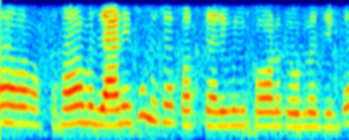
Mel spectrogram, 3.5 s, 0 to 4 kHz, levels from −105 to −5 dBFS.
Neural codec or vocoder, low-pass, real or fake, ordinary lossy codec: none; 3.6 kHz; real; none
